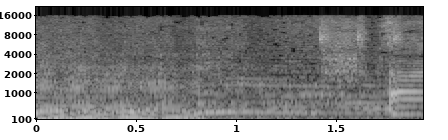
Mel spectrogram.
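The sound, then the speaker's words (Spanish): Car engine noise: a loud, held harmonic drone that shifts its pitch a couple of times, like an engine being revved, with a brief brighter burst near the end. “Arranquen los motores, ha llegado la hora de pisar el acelerador.”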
